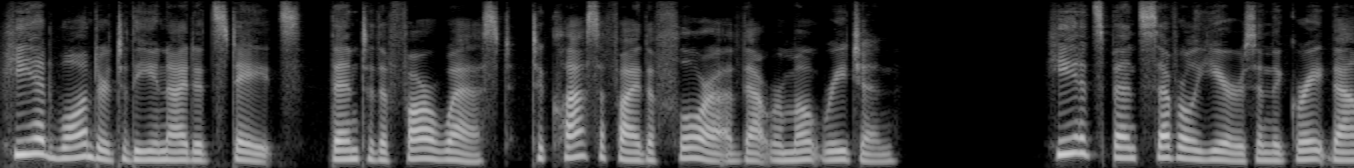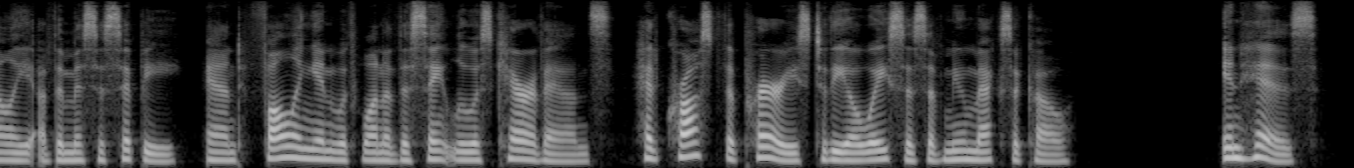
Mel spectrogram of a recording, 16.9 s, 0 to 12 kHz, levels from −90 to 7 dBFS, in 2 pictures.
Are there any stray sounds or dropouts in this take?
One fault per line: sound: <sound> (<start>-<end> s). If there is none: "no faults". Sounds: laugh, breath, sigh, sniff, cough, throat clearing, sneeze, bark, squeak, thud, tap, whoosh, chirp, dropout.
no faults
